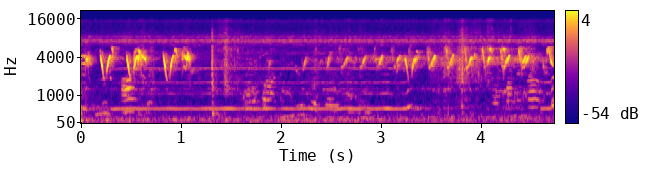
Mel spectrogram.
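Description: Small birds chirping: many quick, high, downward-sweeping chirps, several a second, over a faint steady held tone.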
